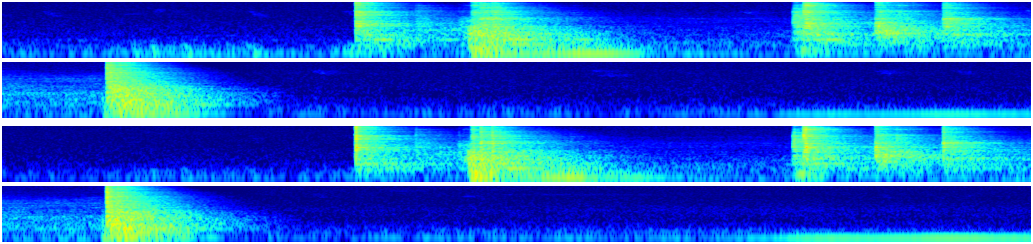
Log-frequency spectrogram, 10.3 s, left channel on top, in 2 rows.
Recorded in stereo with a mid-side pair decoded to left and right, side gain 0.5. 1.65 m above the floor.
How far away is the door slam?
About 1.4 m.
